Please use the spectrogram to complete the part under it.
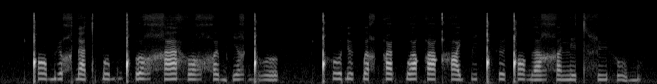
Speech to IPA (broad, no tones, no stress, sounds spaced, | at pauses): ǃ ɔ b y χ ɗ a t k͡p ʊ b ǃʼ ʊ ʁ χ a h o ʁ χ ø b ʔ i ʁ ɡ͡ǃ ʊ | ǃʰ ʊ ɗ ø k͡p ə χ q ʏ k͡p o q ø qʰ ɔ j k͡p i ǃʰ ø ǃ ɔ ɡ ɐ ʁ χ ə n ɪ t ɬ y h u b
